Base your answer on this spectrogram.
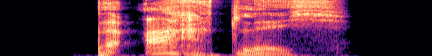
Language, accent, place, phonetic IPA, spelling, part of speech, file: German, Germany, Berlin, [bəˈʔaxtlɪç], beachtlich, adjective, De-beachtlich.ogg
- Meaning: considerable, noticeable, remarkable, substantial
